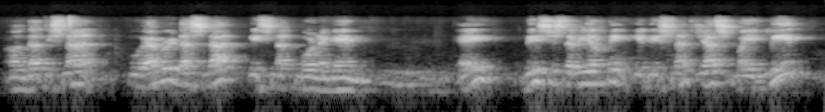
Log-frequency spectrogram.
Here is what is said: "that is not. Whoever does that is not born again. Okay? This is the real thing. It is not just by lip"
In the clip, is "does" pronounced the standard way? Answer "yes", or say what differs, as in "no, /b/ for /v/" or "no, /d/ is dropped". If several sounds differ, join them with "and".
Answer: no, /s/ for /z/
